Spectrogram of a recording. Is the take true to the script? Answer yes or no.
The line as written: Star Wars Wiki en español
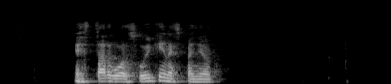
yes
